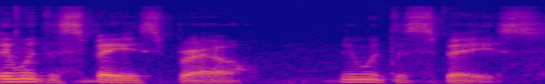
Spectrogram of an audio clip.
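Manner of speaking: low, totally chill surfer-dude voice. Explaining the voice was meant to sound like Bill and Ted: Bill and Ted voice. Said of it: "I was trying to sound like Bill and Ted".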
